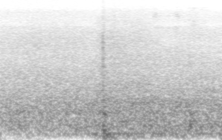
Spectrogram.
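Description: Steady wash of surf and wind noise on the microphone, with one faint tap about halfway through.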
